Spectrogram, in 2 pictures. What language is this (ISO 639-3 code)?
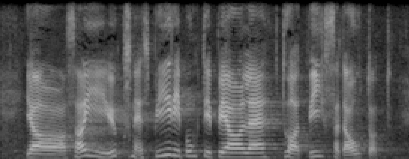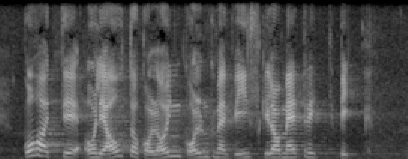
est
